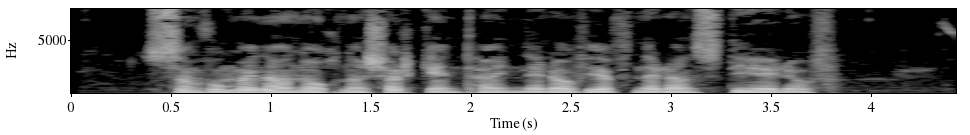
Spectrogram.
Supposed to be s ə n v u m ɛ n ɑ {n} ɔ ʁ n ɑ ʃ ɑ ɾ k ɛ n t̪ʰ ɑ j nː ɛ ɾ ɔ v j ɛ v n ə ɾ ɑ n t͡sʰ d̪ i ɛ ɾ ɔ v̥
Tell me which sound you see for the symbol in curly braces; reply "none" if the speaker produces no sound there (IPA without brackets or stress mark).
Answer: n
